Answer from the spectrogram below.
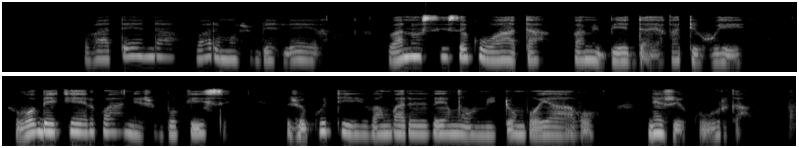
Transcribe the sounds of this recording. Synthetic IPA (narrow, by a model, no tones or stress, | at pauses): ʋate̞nda | ʋaɾimuʐibʱe̞ɮera | ʋano̞sisekuwata | pamibʱe̞dʱa̰jakatiɦwe | ʋo̞ɓe̞ke̞rwane̞ʐibʱokisi̥ | ʐe̞kutiʋaŋɡwaɾirre̞mo̞mito̞mbo̞̰jaʋo̞̰ | ne̞ʐe̞kuːrɡa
